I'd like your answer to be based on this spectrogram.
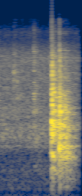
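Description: A low, faint background hiss gives way to a sudden loud sizzle as curry sauce is poured over hot vegetables in a pan, with a second burst of spattering near the end.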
